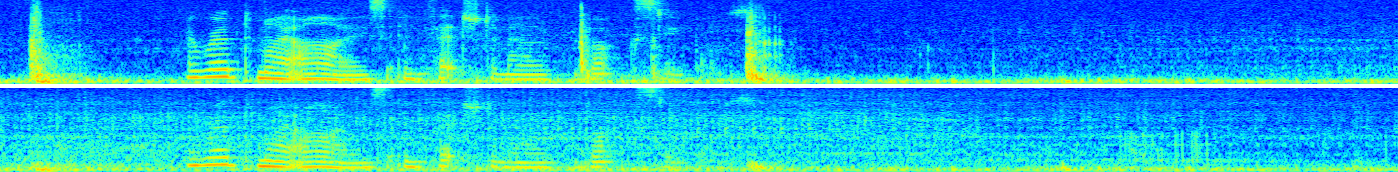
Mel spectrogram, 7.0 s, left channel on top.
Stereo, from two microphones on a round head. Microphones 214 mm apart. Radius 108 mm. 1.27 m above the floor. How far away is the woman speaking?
About 1.2 m.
